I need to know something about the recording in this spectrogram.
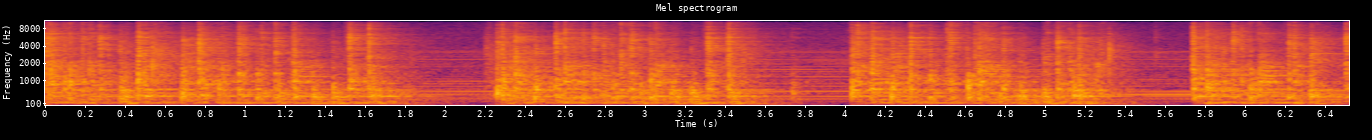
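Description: Mridangam playing a fast thani avartanam (percussion solo) of dense, rapid strokes. The playing breaks off briefly three times, about two, four and five and a half seconds in, and a steady drone is heard beneath during those gaps.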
